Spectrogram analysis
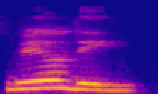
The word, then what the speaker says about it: building: This building. Building. This building height. This building height. Ya tadi height. Oh yeah. This building height is 6.21 meters. Ini cara baca buildingnya gini ya. Building. Jadi U-nya nggak dibaca.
